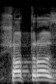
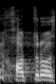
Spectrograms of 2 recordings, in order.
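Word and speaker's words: সত্ৰ: Shotros, you say. Hotros is the right pronunciation.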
